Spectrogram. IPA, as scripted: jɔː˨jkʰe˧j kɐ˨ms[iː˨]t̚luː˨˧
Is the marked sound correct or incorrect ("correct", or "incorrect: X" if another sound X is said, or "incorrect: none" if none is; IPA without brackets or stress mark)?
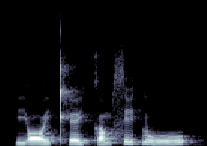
incorrect: iː˧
